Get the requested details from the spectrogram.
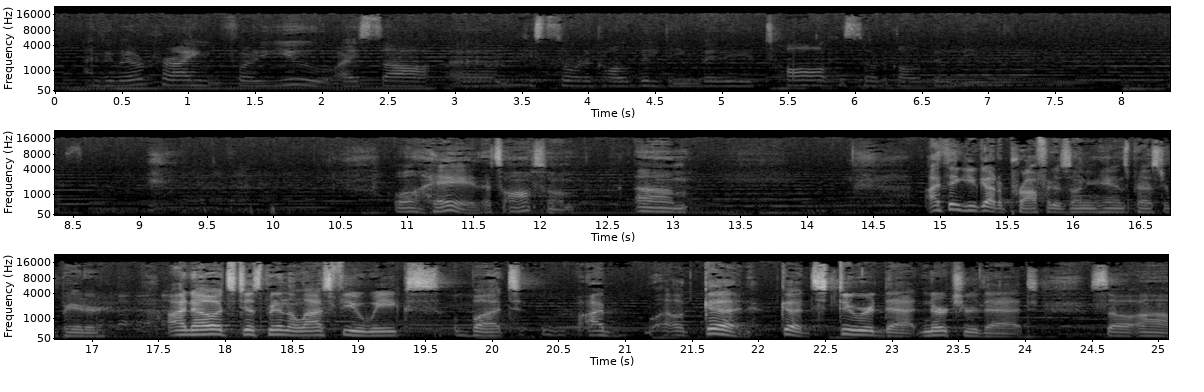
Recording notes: Please forgive some of the sound quality as this was recorded live in a church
